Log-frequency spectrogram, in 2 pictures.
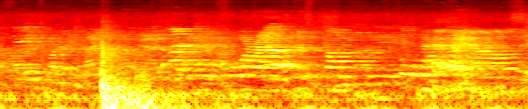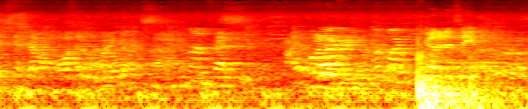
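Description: Dumbbells thud heavily onto a rubber floor.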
